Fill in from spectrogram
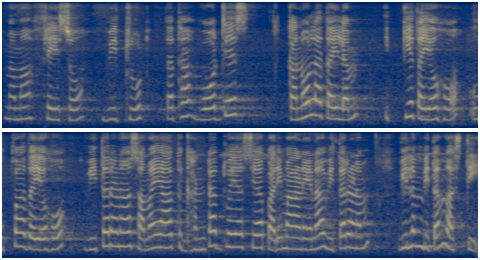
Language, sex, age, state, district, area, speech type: Sanskrit, female, 18-30, Odisha, Jajpur, rural, read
